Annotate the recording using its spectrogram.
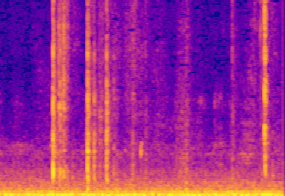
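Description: Eating sounds: a few short, sharp clicks of mouth and plastic fork as ice cream is taken off the fork, over a low steady rumble in a car cabin.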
